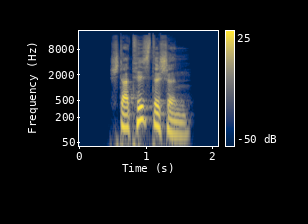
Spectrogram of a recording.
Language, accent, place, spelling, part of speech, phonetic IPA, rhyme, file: German, Germany, Berlin, statistischen, adjective, [ʃtaˈtɪstɪʃn̩], -ɪstɪʃn̩, De-statistischen.ogg
- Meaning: inflection of statistisch: 1. strong genitive masculine/neuter singular 2. weak/mixed genitive/dative all-gender singular 3. strong/weak/mixed accusative masculine singular 4. strong dative plural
